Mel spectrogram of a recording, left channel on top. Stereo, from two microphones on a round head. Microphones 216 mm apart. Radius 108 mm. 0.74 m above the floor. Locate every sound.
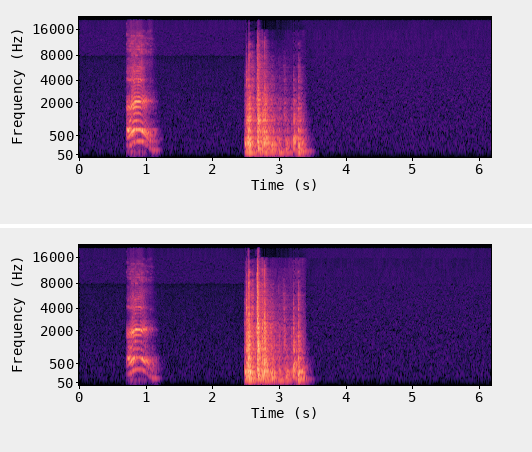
0.7 s a shout: 20° left (ahead or behind), 2 m
2.5 s a rattle: 75° right (ahead or behind), 0.7 m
